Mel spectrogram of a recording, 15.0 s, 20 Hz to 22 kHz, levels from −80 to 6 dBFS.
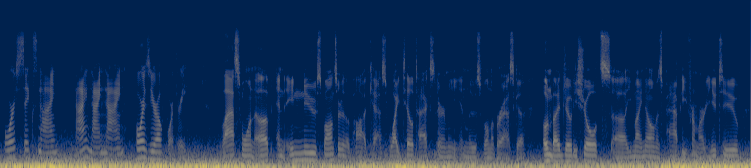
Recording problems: low rumble; loud; throughout; 6 dB below the speech
wind noise on the microphone; occasional gusts; 25 dB below the speech

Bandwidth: 15.5 kHz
